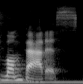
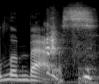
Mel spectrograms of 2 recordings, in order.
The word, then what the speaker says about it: Lumbatis: It's Lombatus. Okay. See, I was so close. I said Lombatus. So, Lombatus.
